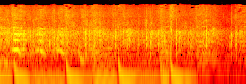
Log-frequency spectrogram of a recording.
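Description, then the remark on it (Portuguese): An audience claps steadily in a dense, continuous wash of applause, with a few deep low thumps recurring roughly every half second beneath it. “Uma salva de palmas, doutor Dionísio.”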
